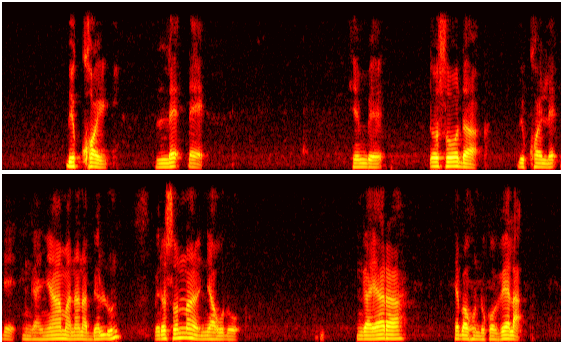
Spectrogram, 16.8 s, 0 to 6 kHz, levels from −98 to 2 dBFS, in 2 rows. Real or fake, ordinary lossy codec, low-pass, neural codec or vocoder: real; Opus, 64 kbps; 5.4 kHz; none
